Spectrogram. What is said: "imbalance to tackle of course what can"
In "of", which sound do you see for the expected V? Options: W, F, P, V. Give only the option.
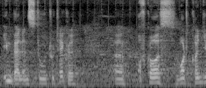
F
